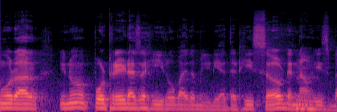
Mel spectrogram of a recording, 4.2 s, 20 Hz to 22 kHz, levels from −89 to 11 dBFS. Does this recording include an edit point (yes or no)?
no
